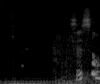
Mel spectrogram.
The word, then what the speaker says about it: Sissel: Sissel does rhyme with Missile.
